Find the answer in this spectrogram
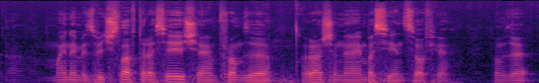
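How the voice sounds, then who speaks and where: A man with a low, dark voice gives a formal official statement at a conference. His delivery is flat and monotone, slow and deliberate, in carefully official phrasing. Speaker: embassy representative. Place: conference room.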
